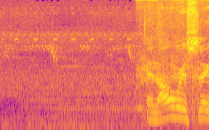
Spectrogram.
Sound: train horn honks

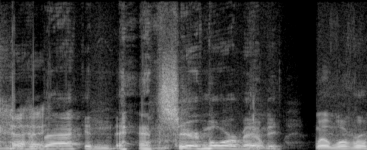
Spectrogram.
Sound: laughs

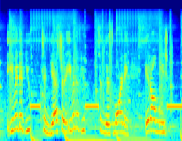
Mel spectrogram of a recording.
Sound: beep

